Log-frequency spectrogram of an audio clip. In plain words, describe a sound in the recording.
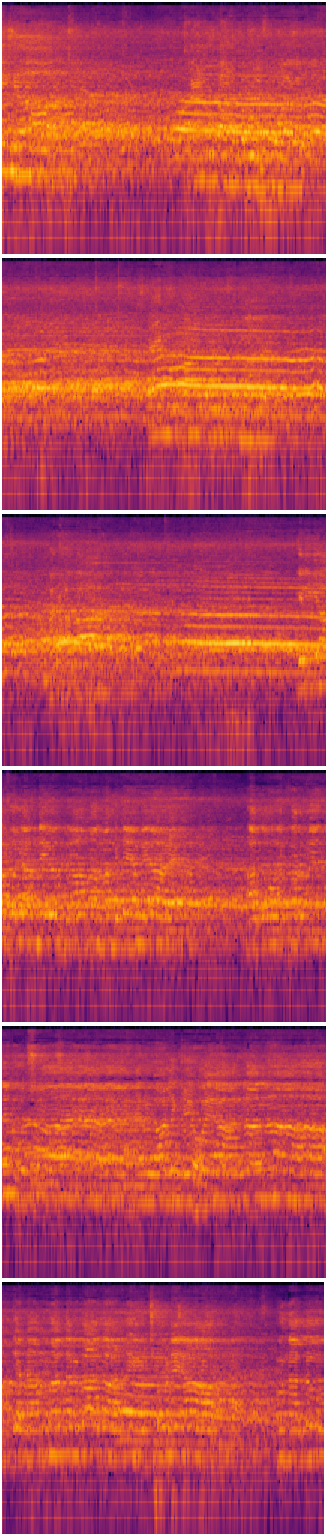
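A man chants loudly through a loudspeaker.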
